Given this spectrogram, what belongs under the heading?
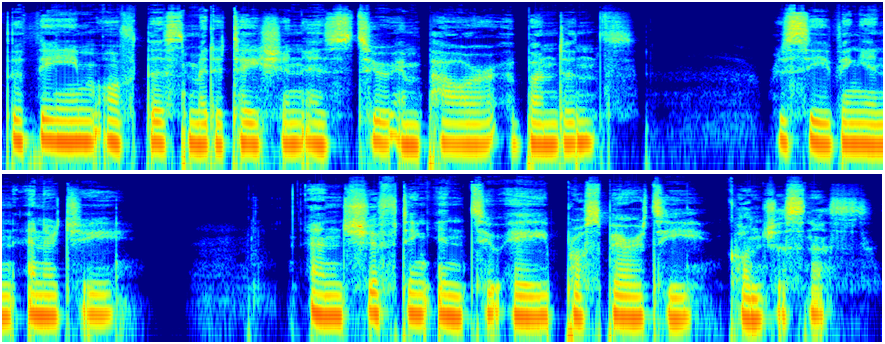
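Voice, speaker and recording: A woman hosting and leading a guided meditation in a soft, hushed, often half-whispered voice, with gentle and inviting phrasing. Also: fairly low pitch, completely flat delivery, slow, dry recording, studio quality.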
